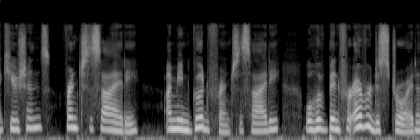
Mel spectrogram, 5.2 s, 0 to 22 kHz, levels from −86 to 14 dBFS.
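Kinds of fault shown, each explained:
Nothing stood out on listening to the speech in this clip.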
